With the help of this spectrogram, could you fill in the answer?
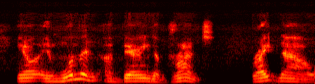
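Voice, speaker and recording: Somewhat breathy, a man's fairly high voice moves with ordinary pitch variation. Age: 70s. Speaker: mayoral candidate. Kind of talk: political forum answers. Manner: halting, self-correcting.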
